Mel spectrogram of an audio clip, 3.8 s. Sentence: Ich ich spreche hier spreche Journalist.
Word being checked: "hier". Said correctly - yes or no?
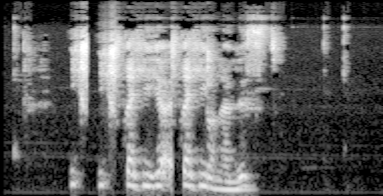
yes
